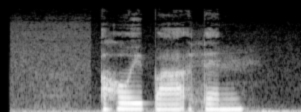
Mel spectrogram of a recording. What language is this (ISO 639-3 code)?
cnh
